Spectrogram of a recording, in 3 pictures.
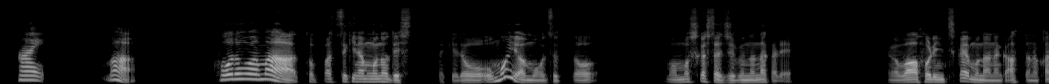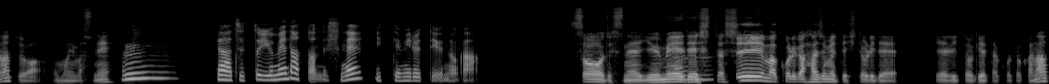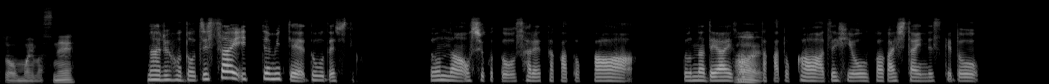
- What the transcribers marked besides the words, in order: none
- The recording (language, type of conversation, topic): Japanese, podcast, 初めて一人でやり遂げたことは何ですか？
